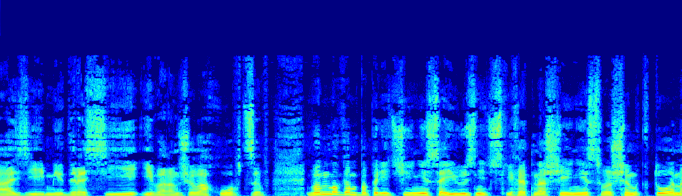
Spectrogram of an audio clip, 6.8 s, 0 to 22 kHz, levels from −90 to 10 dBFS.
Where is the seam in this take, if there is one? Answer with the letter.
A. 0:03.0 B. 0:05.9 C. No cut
A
